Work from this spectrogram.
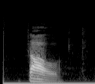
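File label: "tau2", Teochew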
